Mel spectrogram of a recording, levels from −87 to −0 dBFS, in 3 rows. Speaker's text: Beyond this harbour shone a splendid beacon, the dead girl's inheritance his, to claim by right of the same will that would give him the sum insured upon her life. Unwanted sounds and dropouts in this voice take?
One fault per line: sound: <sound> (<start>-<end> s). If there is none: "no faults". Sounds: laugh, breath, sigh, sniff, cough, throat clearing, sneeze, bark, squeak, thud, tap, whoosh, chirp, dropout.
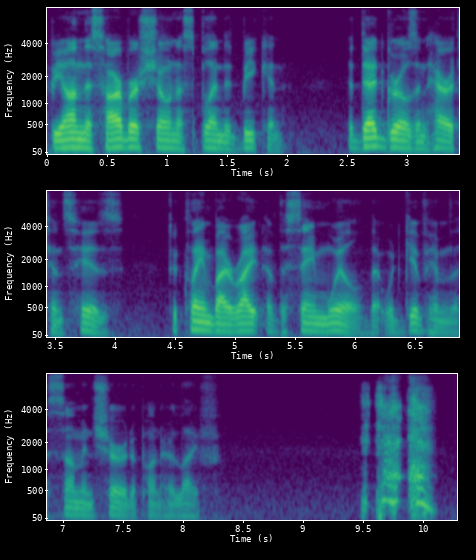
sound: throat clearing (9.5-10.1 s)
